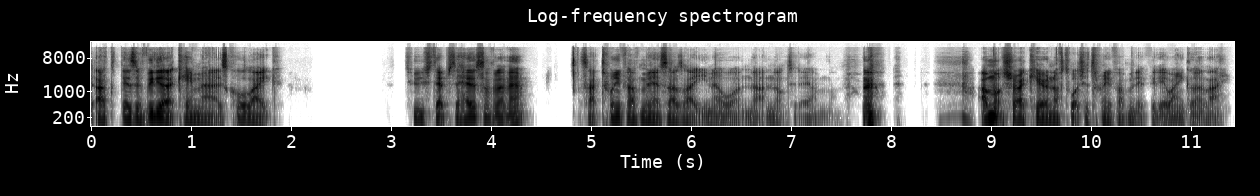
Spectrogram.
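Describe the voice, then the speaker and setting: A man talks casually on a livestream in a very deep, gravelly voice. He rambles and corrects himself with laid-back slang, his throat a little crackly. The sound is close and dry, with no room around it. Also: fairly bright tone, no echo. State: slightly crackly voice. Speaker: livestream host. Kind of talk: casual chat.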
